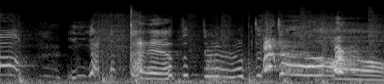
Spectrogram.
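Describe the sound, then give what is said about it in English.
Five fluffy puppies aboard a space station yip and bark in quick, overlapping high-pitched bursts, some calls rising into whiny squeals, fairly loud throughout. “Our American comrades have given us a surprise gift. 5 fluffy puppies to keep us company here in space.”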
